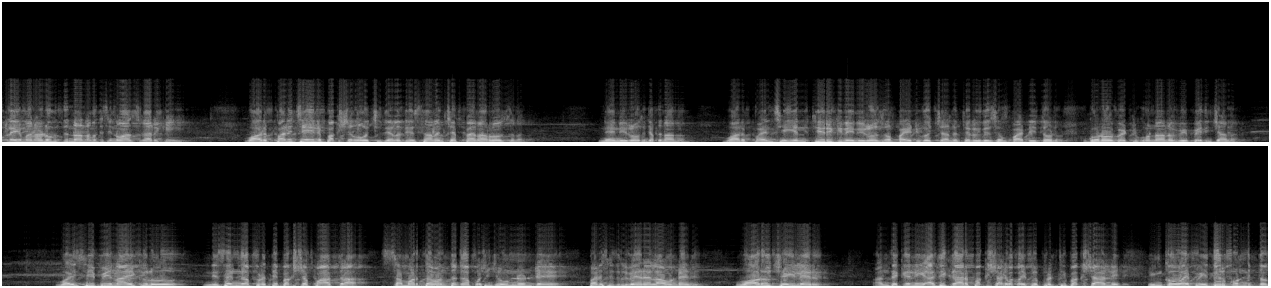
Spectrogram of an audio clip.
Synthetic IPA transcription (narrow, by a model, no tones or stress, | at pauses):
ʈlejɐmɐnɐɽuɡut̪unːaːnɐɐisiniʋaːsɡaːɾiki | ʋaːɾupɐnit͡ʃeːjinipɐkʂɐnloʋɐt͡ʃːinnilɐd̪iːst̪aːnɐnit͡ʃɛpːaːnuaːɾo̞ːd͡ʒunɐ | ne̞ːnuiːɾoːd͡ʒt̪unːaːnu | ʋaːɾupɐnit͡ʃeːjinɐt̪iːɾuk̬ine̞ːnuiːɾo̞ːd͡ʒunɐbɐjɐʈɐkʋot͡ʃːaːnut̪eluɡud̪ɛːʃɐmpaːɾʈiːt̪o̞ːʈiɡɔɽɐʋɐpe̞ʈːukunːaːnuʋibeːd̪iɲt͡ʃaːnu | ʋɐjsiːpiːnaːjɐkulunid͡ʒɐŋɡaːpɾɐt̪ipɐkʂɐpaːt̪ɾɐsɐmɐɾd̪ʱːɐʋɐnt̪ɐŋɡaːpoːʃiɲt͡ʃinɐuɳɖuɳʈe̞ːpɐɾist̪it̪̬uluʋeːɾeːlaːuɳɖaːjni | ʋaːɾut͡ʃɛːjɐleːɾu | ɐ̰nd̪ukɐniɐd̪ʱikaːɾɐpɐkʂaːnɐjp̬upɾɐt̪ipɐkʂaːnːiiŋko̞ːʋɐjpue̞d̪uɾukuɳɖiɐ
